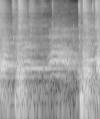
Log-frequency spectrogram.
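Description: A Huchori troupe's group shout over dhol drums: a heavy drum stroke near the start and another near the end, with voices calling out together between them.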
